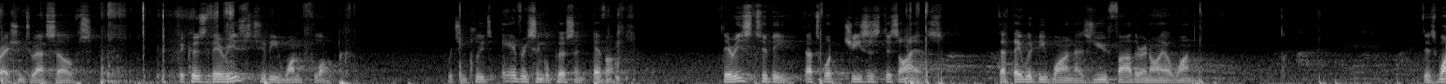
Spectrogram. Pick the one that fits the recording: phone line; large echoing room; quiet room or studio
large echoing room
